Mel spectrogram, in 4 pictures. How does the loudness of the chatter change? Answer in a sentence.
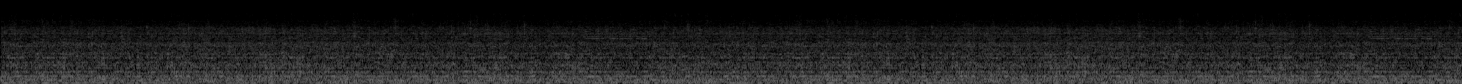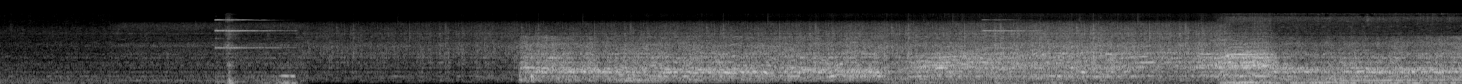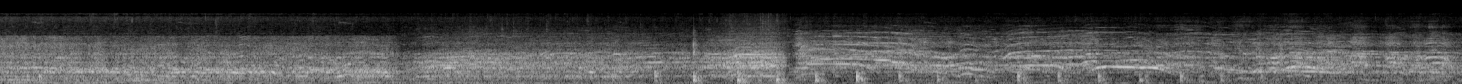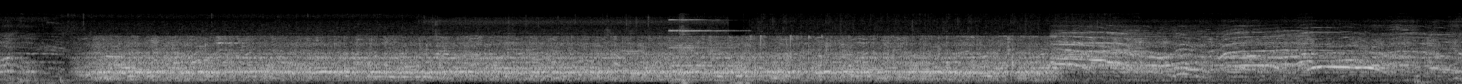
The volume of the chatter stays about the same.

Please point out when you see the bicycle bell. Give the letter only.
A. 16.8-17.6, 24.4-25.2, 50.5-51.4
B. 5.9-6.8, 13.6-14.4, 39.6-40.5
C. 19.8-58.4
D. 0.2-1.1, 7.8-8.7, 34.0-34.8
A.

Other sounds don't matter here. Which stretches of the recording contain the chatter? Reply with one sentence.
You can hear the chatter from 19.8 to 58.4 s.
